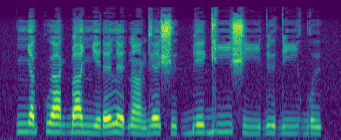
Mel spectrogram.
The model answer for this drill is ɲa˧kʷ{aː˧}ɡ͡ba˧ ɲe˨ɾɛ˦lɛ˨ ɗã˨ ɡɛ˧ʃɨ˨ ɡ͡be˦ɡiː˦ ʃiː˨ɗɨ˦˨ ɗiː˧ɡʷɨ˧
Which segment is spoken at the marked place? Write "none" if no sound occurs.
aː˧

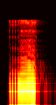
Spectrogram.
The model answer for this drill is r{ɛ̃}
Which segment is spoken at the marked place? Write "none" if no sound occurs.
ɛ̃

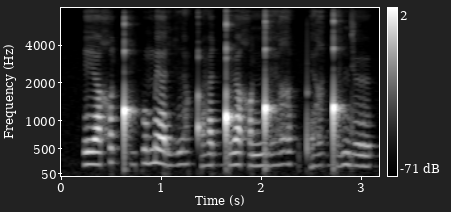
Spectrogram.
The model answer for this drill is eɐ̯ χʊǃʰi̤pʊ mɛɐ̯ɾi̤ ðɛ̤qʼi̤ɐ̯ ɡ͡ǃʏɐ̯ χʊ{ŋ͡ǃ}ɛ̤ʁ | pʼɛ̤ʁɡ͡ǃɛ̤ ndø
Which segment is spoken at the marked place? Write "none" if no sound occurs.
ŋ͡ǃ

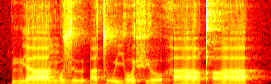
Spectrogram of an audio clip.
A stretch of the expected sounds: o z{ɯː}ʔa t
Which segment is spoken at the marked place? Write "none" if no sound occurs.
ɯ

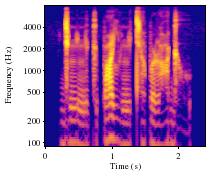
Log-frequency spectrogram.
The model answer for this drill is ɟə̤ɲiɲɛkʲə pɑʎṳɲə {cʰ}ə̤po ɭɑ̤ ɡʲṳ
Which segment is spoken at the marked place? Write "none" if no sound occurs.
cʰ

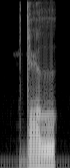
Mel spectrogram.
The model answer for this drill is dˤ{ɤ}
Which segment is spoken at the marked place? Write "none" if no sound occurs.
ɤ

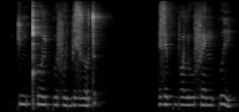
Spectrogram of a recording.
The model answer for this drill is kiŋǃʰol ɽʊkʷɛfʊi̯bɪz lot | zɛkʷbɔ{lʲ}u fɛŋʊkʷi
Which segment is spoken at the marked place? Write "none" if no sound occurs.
l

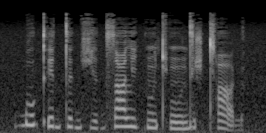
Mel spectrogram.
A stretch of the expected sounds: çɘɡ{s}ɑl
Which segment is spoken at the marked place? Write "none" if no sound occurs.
s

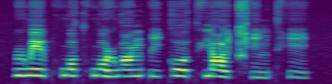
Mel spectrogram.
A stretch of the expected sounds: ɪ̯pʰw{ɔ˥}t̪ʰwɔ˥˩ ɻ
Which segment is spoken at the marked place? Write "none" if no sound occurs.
ɔ˥˧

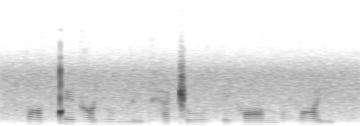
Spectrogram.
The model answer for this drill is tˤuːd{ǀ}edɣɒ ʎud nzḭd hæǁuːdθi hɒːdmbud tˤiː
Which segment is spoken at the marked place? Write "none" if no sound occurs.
ǃ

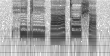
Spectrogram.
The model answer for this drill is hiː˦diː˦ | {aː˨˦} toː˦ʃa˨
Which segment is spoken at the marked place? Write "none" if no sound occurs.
aː˨˦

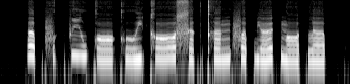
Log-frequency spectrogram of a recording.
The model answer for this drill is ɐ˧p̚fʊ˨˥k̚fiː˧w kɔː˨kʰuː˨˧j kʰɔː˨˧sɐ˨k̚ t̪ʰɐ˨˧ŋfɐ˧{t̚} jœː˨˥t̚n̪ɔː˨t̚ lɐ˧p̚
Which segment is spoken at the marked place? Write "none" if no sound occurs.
p̚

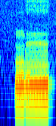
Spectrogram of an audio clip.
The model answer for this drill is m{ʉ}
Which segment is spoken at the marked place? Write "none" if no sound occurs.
ʉ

